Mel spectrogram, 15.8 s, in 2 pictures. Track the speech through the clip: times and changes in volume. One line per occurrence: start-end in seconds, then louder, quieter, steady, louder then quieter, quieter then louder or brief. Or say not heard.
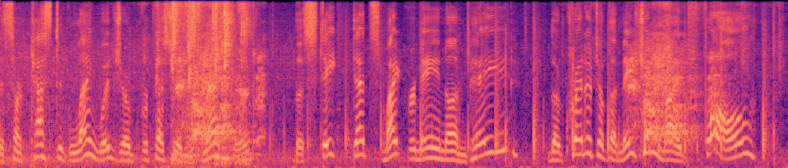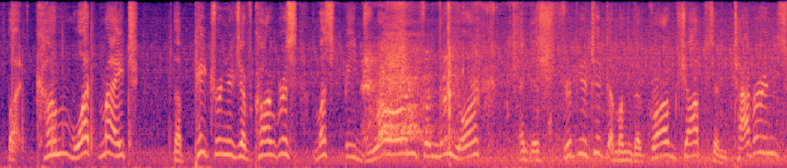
0.0-15.7 steady.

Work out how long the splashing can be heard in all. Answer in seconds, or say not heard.
2 s.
